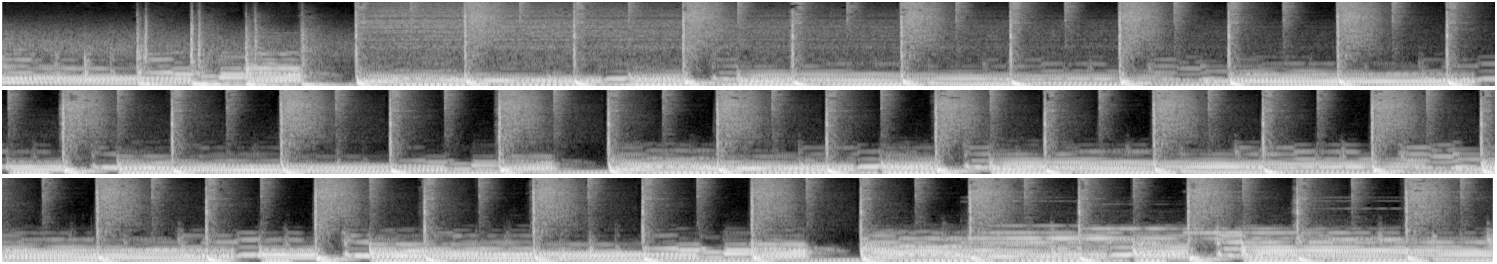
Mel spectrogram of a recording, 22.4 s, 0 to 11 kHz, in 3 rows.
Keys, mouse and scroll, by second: 1.5-3.2 drag, 4.0 click, 6.6 click, 8.0 Delete, 9.1 click, 11.0 click, 12.4 click, 14.7 Delete, 16.6 click, 18.7 click, 19.4 ctrl+d, 20.2-21.5 ctrl+drag, 21.6 ctrl+click, 22.1 ctrl+d.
